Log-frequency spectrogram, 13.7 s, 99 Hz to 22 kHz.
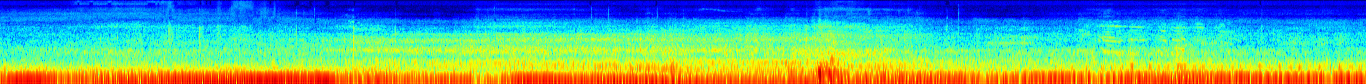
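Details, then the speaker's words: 1998 Dodge Ram 1500 after welding on a new muffler, rolling in and settling to idle: low, even exhaust rumble, no rasp or leak puffing; sounds better, normal idle. "Yeah, I wish I would have showed y'all that before, but I like it. That sounds better."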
